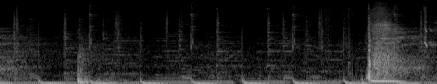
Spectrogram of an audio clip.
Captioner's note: ball bangs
